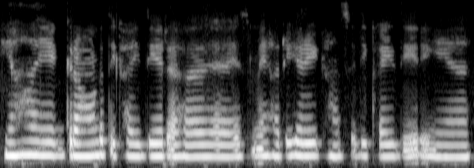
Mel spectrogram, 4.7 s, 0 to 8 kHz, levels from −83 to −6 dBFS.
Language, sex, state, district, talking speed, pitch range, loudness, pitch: Hindi, female, Jharkhand, Palamu, 175 wpm, 215-235 Hz, -15 LUFS, 225 Hz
